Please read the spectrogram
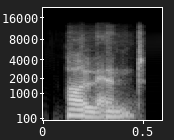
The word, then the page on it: holland: Indian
